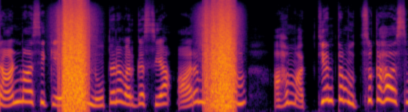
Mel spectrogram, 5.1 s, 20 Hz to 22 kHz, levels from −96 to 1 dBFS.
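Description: At 0.57 s the speech is hit by a wireless microphone noise hit lasting until 1.29 s, and a second one follows from 2.39 s to 3.08 s, each about 0.7 s long. The FM radio link fades as reflected paths cancel the signal at the receiver, so receiver noise rises. Each hit is heard as a swish of static.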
